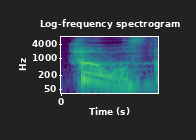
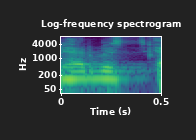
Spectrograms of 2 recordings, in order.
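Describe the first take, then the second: First: هابست with a long a and no r; without the r. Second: هيربست with a clear r sound. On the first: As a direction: say هابست, dropping the r entirely. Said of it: "هابست، مش ننطق الار". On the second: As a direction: say هيربست pronouncing the r after e. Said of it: "ممكن تقولها هيربست". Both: Shown as a demonstration.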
